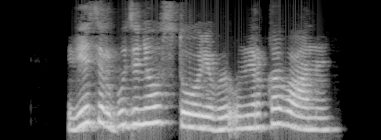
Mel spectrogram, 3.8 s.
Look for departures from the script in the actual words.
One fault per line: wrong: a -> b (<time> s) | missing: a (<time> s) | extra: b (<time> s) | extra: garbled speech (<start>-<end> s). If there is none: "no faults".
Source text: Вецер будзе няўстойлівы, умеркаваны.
no faults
